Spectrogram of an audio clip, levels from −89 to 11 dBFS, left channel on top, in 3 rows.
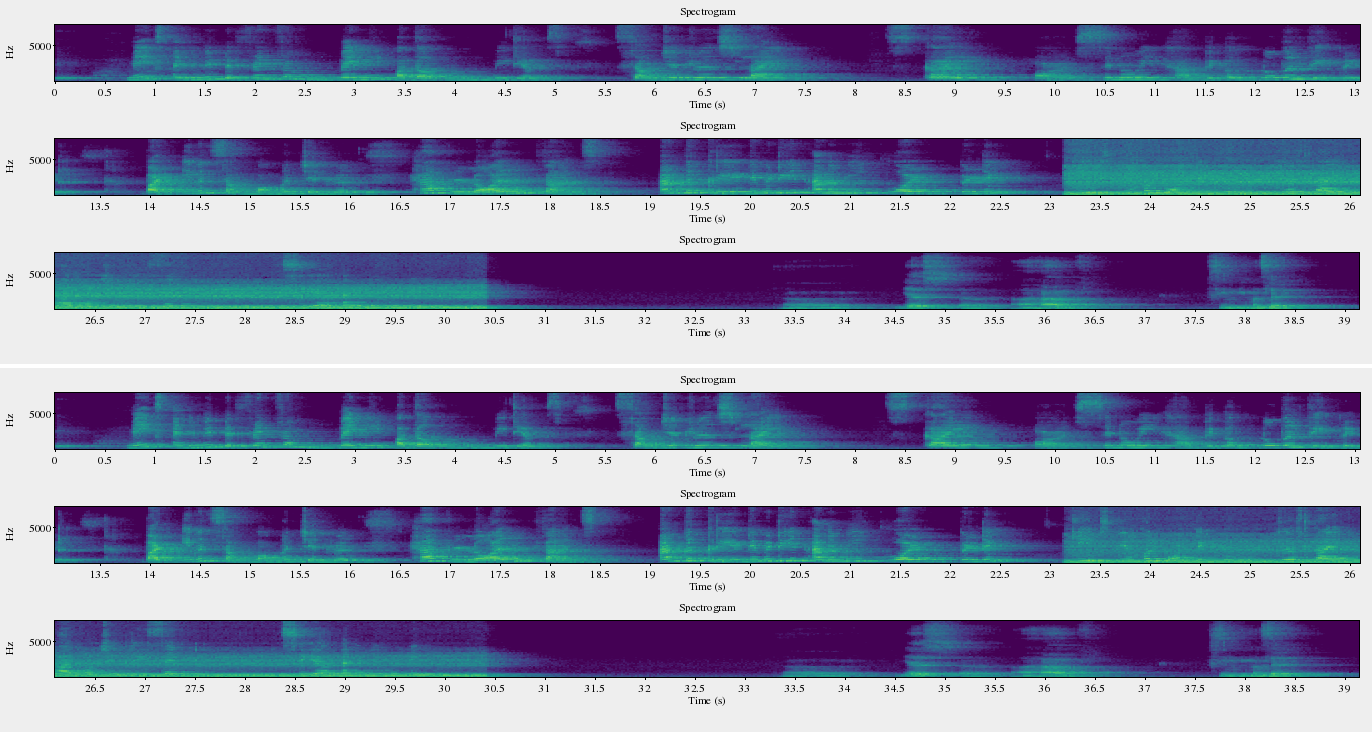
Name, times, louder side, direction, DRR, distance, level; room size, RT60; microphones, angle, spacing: voice 1, 0.7-4.9 5.7-7.3 8.7-9.4 9.8-13.2 13.5-13.6 13.9-16.3 16.6-18.3 19.1-22.5 23.2-27.4 27.9-28.1 28.4-29.8, right 1 dB, 65° right, 1 dB, 3.0 m, -23 dB
sound 1, 23.1-30.4, left 3 dB, 45° left, 0.5 m, -21 dB
voice 2, 33.4-34.1 34.5-36.4 37.6-38.4, left 2 dB, 75° left, 1 dB, 1.8 m, -26 dB
12.0 x 9.9 x 8.0 m, 1.5 s
head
